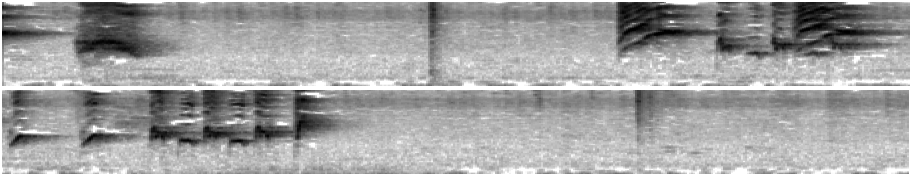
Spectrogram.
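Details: A greater green leafbird at night gives bright, varied whistled phrases and rapid chattering notes in quick bursts, with a low hum and soft background noise. The recording is used as song-training material.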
